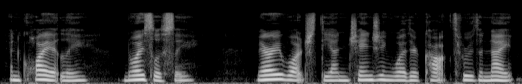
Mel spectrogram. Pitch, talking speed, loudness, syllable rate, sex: 195 Hz, 140 wpm, -17 LUFS, 5.0 syllables/s, female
